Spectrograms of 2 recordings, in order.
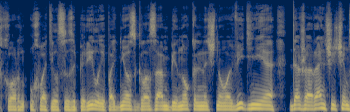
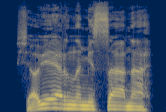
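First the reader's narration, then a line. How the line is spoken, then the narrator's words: Roared. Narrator (Russian): взревел капитан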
